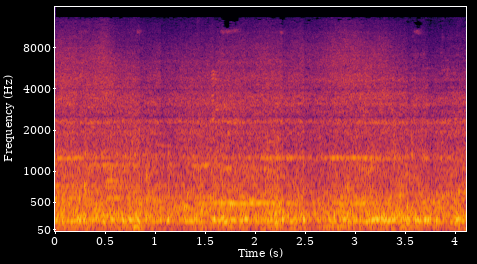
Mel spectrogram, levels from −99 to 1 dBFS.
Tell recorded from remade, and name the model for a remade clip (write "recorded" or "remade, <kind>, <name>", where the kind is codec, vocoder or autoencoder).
recorded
